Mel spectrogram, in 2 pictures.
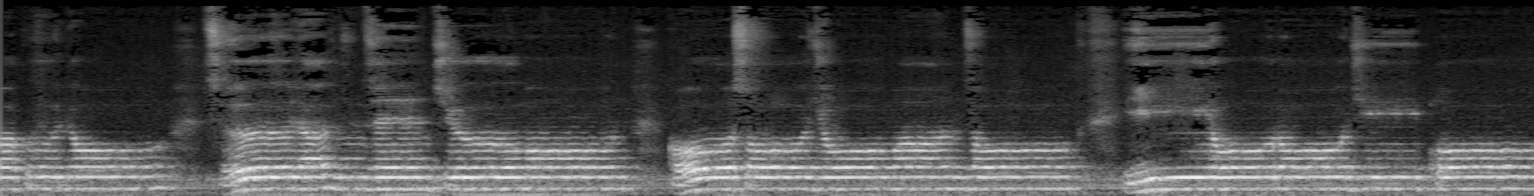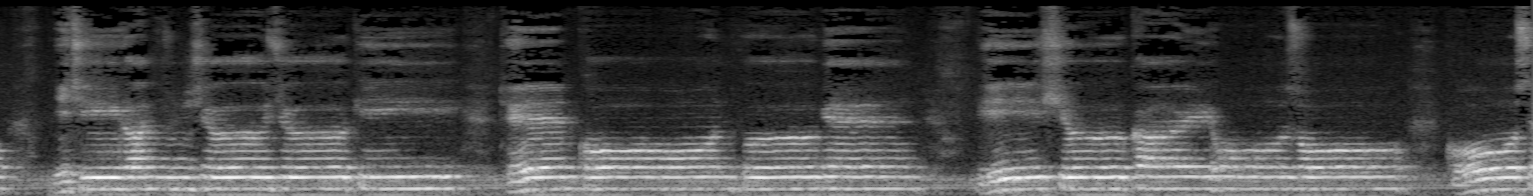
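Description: A man chanting a Jodo Shinshu Buddhist sutra alone in Japanese. Each phrase is held on one steady note and lasts about four to five seconds, with a short breath between phrases.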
